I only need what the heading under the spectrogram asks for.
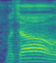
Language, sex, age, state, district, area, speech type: Hindi, male, 30-45, Uttar Pradesh, Ghazipur, urban, read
